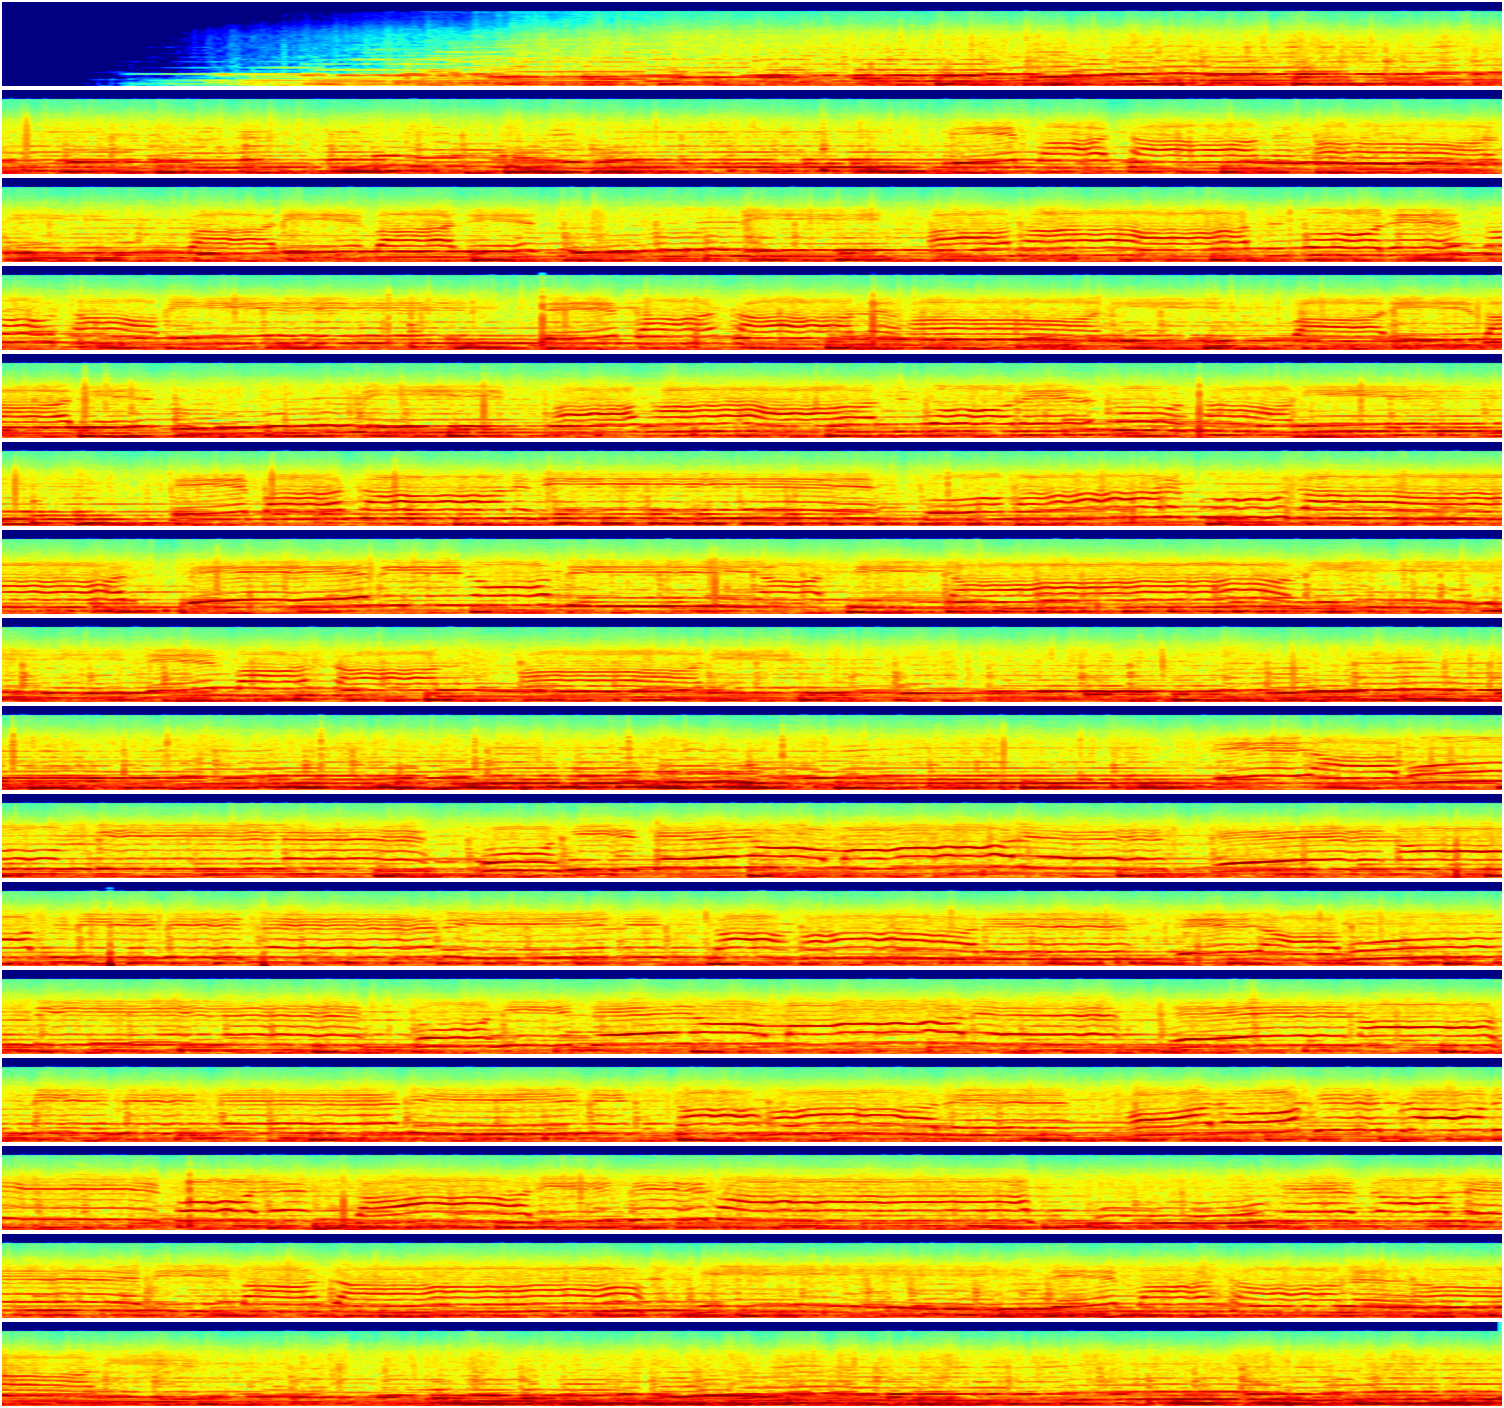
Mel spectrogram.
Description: • বিষয়াঙ্গ: ভক্তি
• সুরাঙ্গ: স্বকীয় বৈশিষ্ট্য
• তাল: কাহারবা
• গ্রহস্বর: গপা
